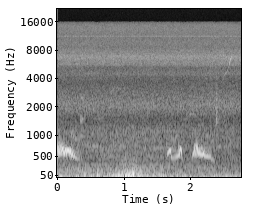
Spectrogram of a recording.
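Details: Spotted dove on a windy day at a decoy trap: one falling coo at the start, then a short double note and a slurred downward croo, over a steady wind roar.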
